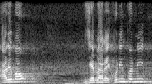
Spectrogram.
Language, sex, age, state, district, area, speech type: Bodo, male, 45-60, Assam, Kokrajhar, rural, spontaneous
